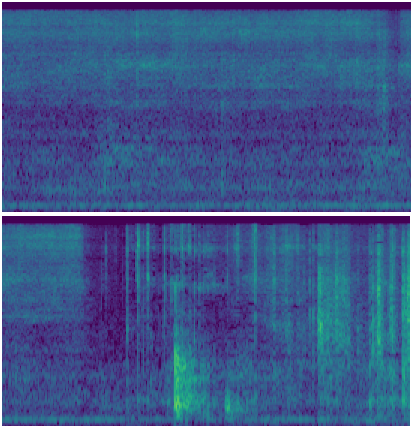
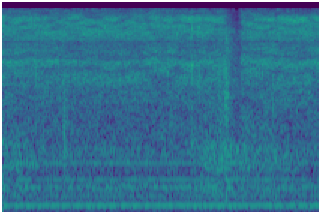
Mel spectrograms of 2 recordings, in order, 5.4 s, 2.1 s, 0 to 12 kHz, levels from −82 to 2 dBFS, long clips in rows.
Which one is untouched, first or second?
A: second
